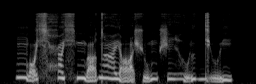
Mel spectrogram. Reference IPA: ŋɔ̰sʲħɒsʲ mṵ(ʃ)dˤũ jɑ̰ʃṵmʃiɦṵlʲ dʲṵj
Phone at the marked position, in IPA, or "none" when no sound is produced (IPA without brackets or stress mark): none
